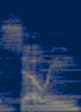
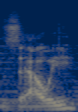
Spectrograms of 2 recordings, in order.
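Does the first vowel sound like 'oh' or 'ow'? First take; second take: oh; ow. First: The first vowel sounds like 'oh'. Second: The first vowel sounds like 'ow'. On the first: The speaker calls it right. "pronouncing it Zoe" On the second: The speaker calls it wrong. "other people pronounce it Zowie"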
